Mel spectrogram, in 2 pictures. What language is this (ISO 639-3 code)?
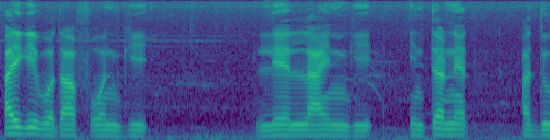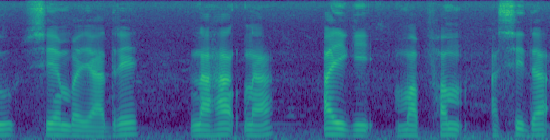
mni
